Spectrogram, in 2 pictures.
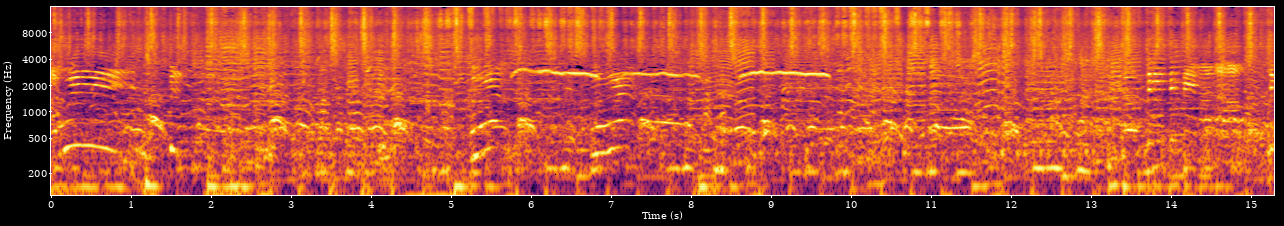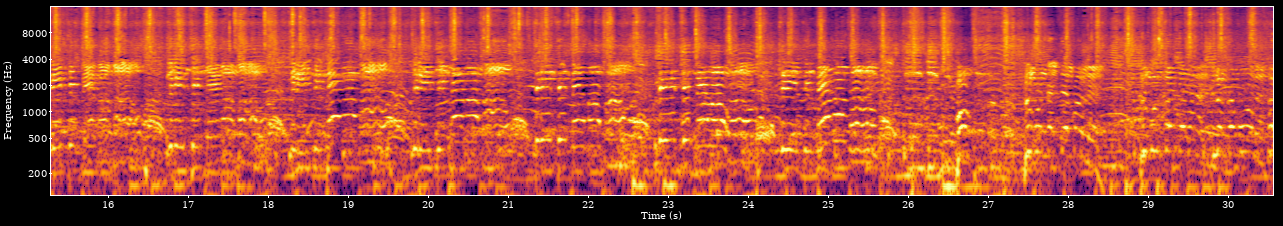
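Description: Haitian rara band music played live and loud, with voices singing over the band and a dense crowd. The singing grows fuller and higher from about halfway through.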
